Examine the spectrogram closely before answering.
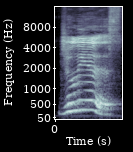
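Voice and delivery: ordinary delivery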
